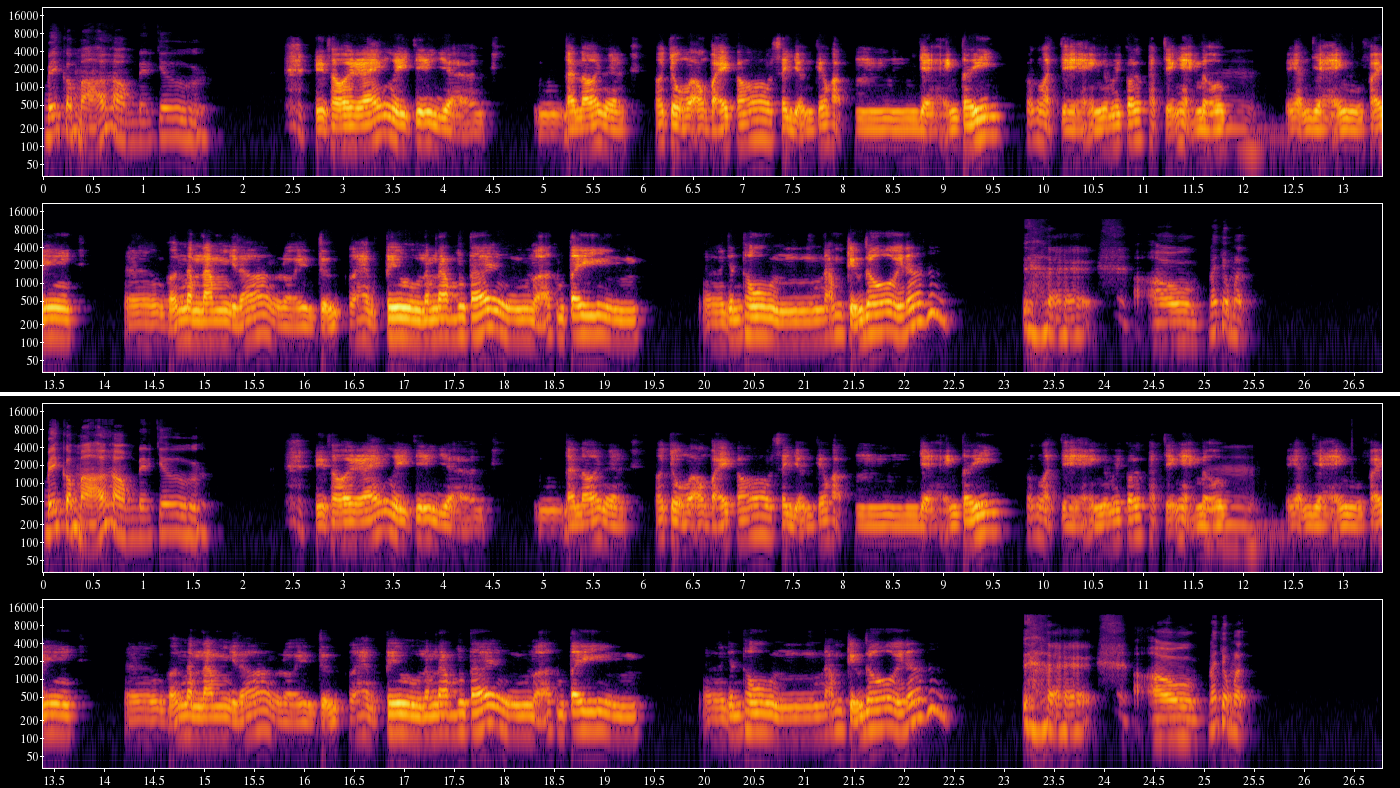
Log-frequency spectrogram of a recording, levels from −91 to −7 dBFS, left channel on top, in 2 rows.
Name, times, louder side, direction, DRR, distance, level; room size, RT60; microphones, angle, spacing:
voice 1, 0.0-1.6 11.6-12.1 23.2-25.4, right 2 dB, 45° right, 0.7 m, -30 dB
voice 2, 2.4-4.4 4.9-5.8 6.1-9.6 9.8-11.8 12.4-13.7 14.2-19.3 20.0-22.4, left 4 dB, 35° left, 0.4 m, -23 dB
6.9 x 6.0 x 2.6 m
head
